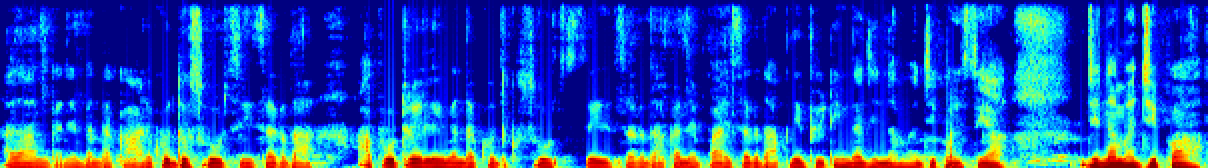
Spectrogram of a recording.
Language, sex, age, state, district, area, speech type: Dogri, female, 30-45, Jammu and Kashmir, Samba, rural, spontaneous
